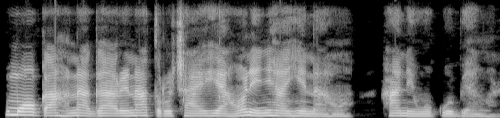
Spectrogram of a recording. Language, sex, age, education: Igbo, female, 46-60, tertiary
